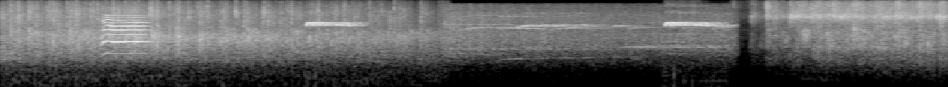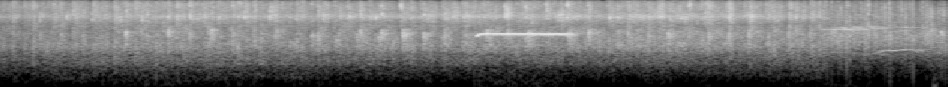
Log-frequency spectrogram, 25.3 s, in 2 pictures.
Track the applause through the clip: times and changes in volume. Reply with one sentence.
The applause can be heard from 0.0 to 25.2 s, getting quieter then louder.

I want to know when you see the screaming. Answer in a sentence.
You can hear the screaming from 1.3 to 2.0 s.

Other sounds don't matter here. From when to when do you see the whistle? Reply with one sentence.
The whistle can be heard from 4.0 to 4.9 s, from 8.8 to 9.7 s and from 18.9 to 20.4 s.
